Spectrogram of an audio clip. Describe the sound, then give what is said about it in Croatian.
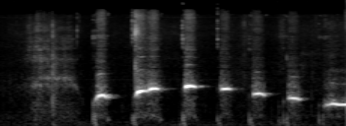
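A person whistles monotonously like a tired, uninterested worker: after a faint start come seven clear, evenly spaced notes near one pitch, sinking slightly toward the end, with no voices. “Da, zviždanje je dobro, samo ne tako veselo”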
